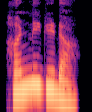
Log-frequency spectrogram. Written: ಹನಿಗೂಡು

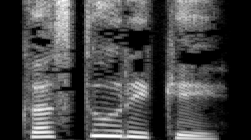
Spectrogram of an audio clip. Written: ಕಸ್ತೂರಿಕೆ

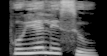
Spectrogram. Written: ಪುಯ್ಯಲಿಸು

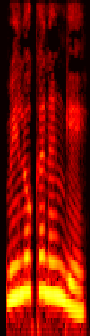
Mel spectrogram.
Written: ವಿಲೊಕನಂಗೆಯ್

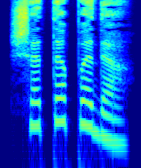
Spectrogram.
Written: ಸ್ಥಪತಿ

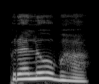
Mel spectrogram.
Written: ಪ್ರಲೋಭ

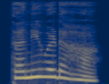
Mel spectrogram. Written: ತನಿವಡಹ

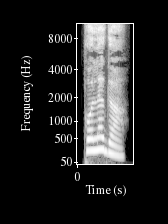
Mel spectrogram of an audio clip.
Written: ಪೋಲಕಾ

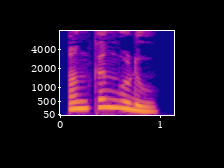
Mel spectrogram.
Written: ಅಂಕಂಗುಡು

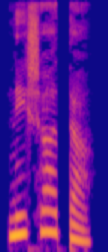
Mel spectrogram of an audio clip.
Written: ನಾಶ್ತಾ

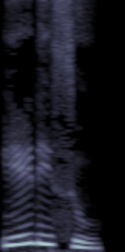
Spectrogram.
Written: ಏಡಿಸು

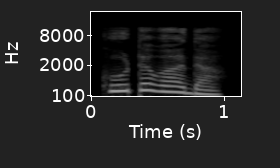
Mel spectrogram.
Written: ಗಾಡಿವತಿ

